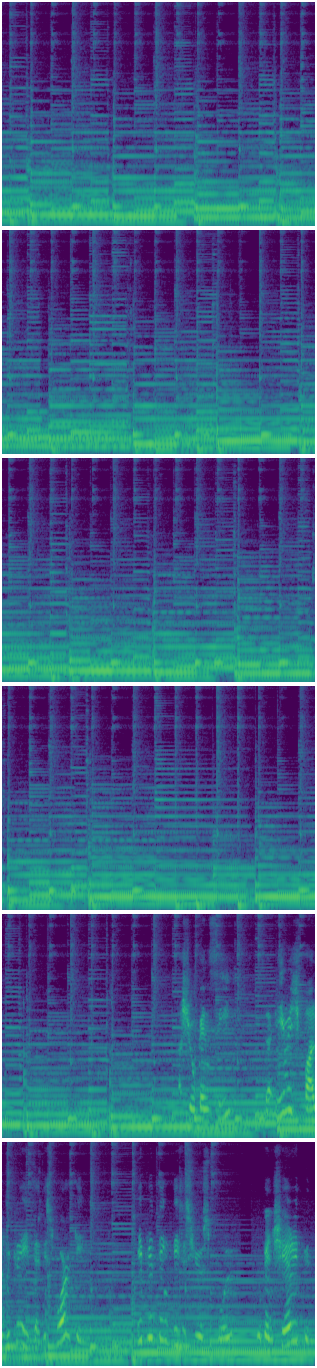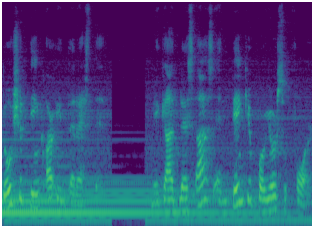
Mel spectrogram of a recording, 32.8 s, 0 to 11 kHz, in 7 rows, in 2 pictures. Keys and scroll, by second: 2.0 alt+t, 4.0 Down, 4.6 Down, 7.1 Return, 9.1 Tab, 11.1 space, 14.1 super+e, 16.1 shift+Tab, 18.1 c, 19.9 Return.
